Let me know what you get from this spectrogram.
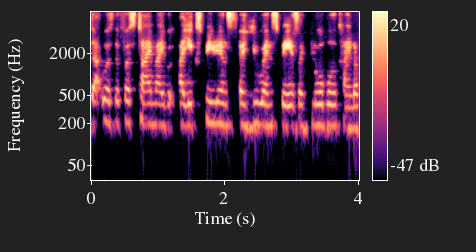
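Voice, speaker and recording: A woman talking at a moderate pace. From Sri Lanka. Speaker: youth activist. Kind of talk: personal account in a dialogue.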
